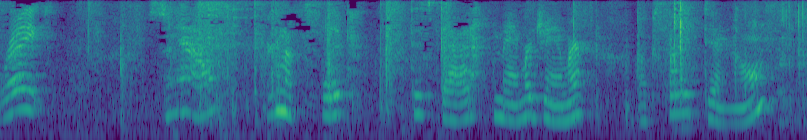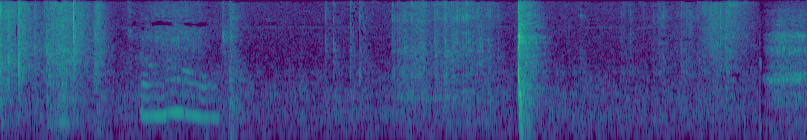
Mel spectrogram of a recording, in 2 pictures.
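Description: A mountain bike being handled and turned upside down on a carpeted floor: light knocks and rattles, with faint high-pitched vocal sounds through the first half and one sharp click near the end.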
